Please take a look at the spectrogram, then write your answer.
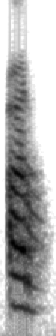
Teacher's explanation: दाल है अ जबान आगे वाले दांतों के किनारों से लग रही है नीचे से और आवाज में तसादुम हो रहा है बात समझ आ रही है र है अर र जब जबान की नोक और ऊपर वाली तालु पर जाकर टकरा रही है · रॉ जबान की नोक और ऊपर वाली तालू पर जाकर टकरा रही है। हल्के से टकराए या जोर से टकराए आवाज तो पैदा हो रही है, अर।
